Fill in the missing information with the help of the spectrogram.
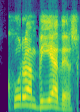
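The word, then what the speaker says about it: Kourabiedes: Yeah, it's pronounced Kurambiedes.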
